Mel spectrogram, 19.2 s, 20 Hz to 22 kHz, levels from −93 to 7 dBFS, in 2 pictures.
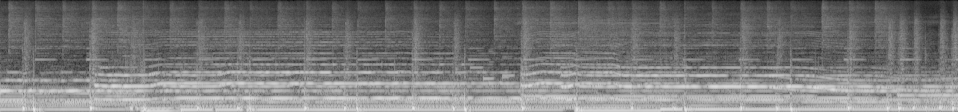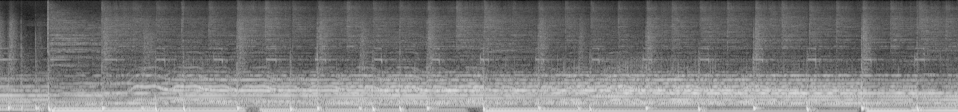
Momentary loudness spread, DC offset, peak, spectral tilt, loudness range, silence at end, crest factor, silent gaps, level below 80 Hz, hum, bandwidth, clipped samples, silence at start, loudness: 2 LU; under 0.1%; 0 dBFS; -6.5 dB/octave; 1 LU; 0 s; 10 dB; none; -20 dBFS; none; over 20 kHz; under 0.1%; 0 s; -11 LUFS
